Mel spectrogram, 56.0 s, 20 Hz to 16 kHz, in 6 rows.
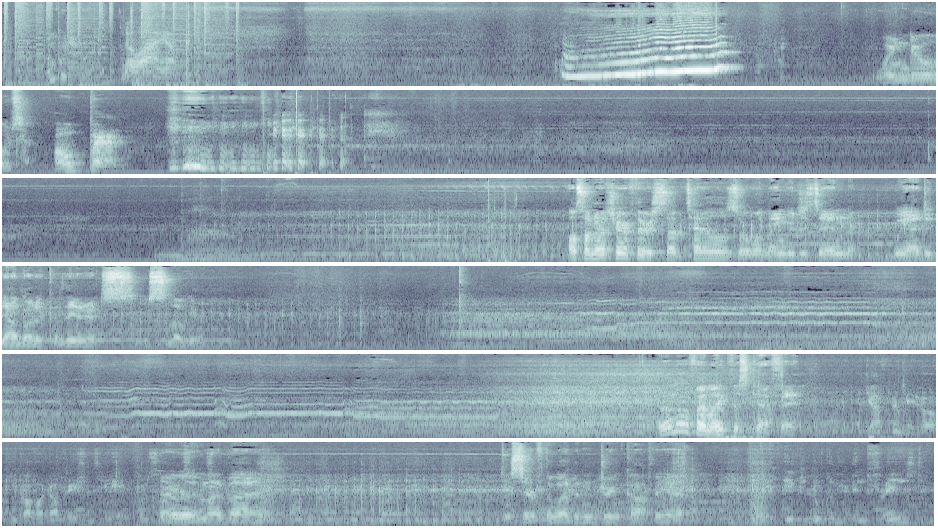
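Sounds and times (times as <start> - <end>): droning music tones: 0.0 - 56.0
girl's rising oooh: 5.6 - 7.4, 32.3 - 44.0.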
